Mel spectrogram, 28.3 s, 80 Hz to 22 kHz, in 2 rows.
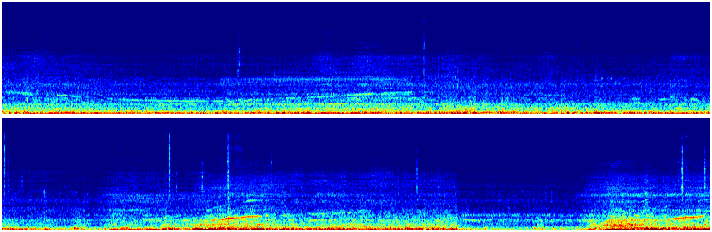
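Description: The Ford Escort Mk3's 1.1-litre Valencia four-cylinder engine, heard from inside the cabin while driving, with a heavy low rumble throughout. Three times the revs climb as the car pulls through the gears, and there is a quieter lull a little before the end.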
